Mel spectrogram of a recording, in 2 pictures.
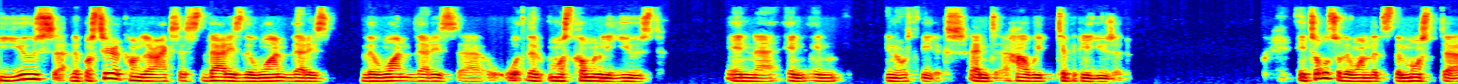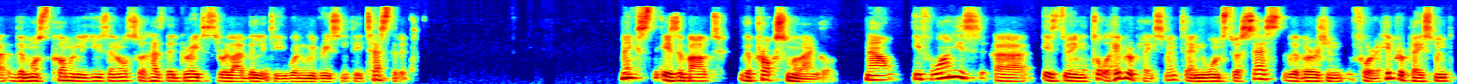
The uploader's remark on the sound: This is the Audio Replay of the recent ISAKOS Webinar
